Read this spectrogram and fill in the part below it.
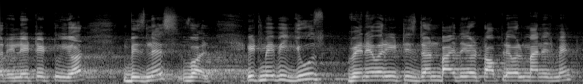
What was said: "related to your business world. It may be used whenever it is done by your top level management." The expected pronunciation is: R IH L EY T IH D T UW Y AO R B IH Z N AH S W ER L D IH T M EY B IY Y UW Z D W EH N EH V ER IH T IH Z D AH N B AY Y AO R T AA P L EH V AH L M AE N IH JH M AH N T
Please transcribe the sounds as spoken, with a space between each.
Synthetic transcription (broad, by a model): R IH L EY T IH D T UW Y AO R B IH Z N AH S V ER D IH T M EY B IY Y UW Z D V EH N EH V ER IH T IH Z D AH N B AY Y AO R T AA P L EH V AH L M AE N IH JH M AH N T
